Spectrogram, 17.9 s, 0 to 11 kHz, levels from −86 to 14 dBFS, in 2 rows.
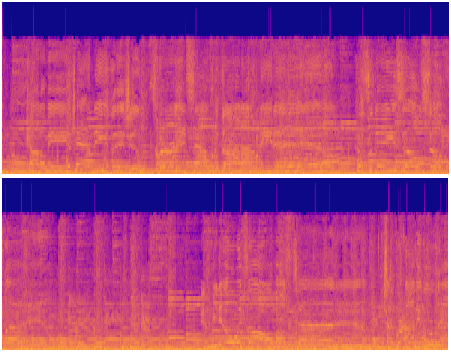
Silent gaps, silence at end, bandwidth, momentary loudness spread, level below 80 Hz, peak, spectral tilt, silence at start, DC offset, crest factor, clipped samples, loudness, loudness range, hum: none; 0 s; 9.2 kHz; 2 LU; -20 dBFS; 0 dBFS; -4.5 dB/octave; 0 s; under 0.1%; 10 dB; under 0.1%; -11 LUFS; 1 LU; none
